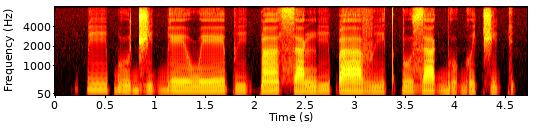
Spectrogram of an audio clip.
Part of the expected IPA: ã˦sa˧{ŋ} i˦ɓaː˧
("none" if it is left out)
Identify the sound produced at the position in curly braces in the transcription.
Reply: ŋ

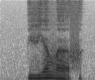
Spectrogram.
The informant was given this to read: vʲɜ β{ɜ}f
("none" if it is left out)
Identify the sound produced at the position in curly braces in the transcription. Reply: ɜ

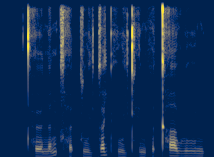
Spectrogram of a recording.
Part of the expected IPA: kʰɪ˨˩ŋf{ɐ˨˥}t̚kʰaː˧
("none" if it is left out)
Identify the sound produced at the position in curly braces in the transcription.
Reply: ɐ˨˥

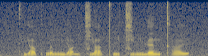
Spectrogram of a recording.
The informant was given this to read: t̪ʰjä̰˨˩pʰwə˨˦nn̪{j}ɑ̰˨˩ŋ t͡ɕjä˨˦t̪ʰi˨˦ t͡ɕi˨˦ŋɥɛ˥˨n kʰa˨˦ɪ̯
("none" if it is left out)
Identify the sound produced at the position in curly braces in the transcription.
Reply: j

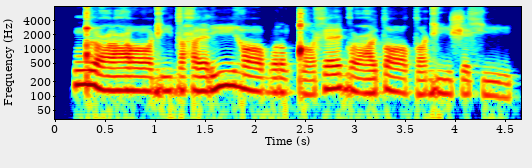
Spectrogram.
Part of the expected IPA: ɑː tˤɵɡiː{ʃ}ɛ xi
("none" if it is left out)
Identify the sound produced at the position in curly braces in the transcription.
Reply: ʃ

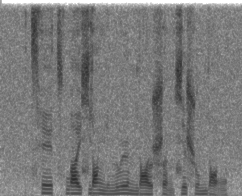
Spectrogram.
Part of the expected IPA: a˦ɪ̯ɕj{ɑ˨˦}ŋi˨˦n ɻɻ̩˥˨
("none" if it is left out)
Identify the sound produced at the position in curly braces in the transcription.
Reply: ɑ˥˨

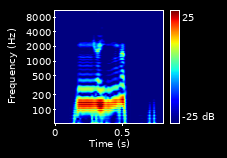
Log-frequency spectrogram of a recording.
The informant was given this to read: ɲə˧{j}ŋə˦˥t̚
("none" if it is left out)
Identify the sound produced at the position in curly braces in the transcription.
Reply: j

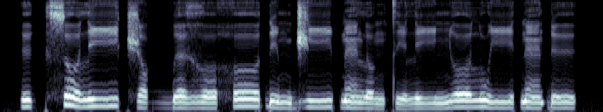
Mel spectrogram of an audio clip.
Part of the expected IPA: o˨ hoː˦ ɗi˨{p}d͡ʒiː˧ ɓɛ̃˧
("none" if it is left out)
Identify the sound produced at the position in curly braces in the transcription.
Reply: m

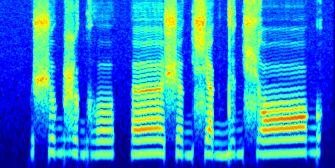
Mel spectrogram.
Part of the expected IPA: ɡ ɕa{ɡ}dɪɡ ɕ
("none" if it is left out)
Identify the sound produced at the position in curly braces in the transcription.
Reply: ɡ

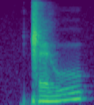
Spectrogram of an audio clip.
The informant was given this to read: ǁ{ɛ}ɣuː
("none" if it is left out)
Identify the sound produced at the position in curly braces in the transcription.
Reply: ɛ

